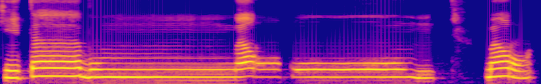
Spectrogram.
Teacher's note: mim tanwin yang bertemu dengan huruf mim hukumnya adalah Idam bunah kita memasukkan bunyi tanwin ke dalam mim lalu kita dengungkan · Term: idgham bi gunnah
